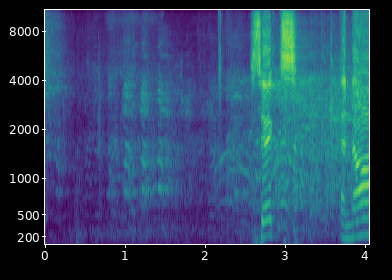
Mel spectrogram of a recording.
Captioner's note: audience laughing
